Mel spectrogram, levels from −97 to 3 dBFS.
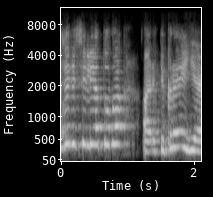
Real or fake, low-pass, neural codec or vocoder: real; 10.8 kHz; none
